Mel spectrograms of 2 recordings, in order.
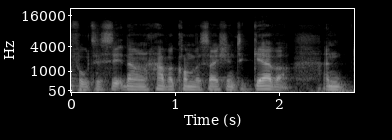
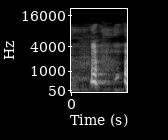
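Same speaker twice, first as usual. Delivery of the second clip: nervous laugh; 9 dB louder than usual. Retold or imitated. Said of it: "you're like".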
